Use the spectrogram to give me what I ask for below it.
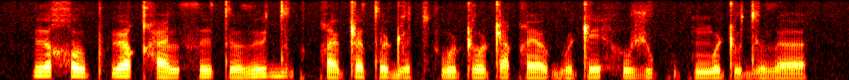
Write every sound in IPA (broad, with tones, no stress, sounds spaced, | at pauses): ɨ˥ χ u˥ pʼ ʉ˥ qʰ e˩ l θ ɨ˥˩ t̪ ɵ˩˥ ð ʉ˥ d ɨ˥˩ kʷ q e˩˥ ʈ ɐ˩˥ t̪ ɵ˩˥ ɖ ɵ˧ t͡sʼ u˥˩ ʈ o˥˩ ʈ e˧ q j ʉ˩ ɡʷ e˩˥ ʈ e˥ h u˥˩ ʒ u˥˩ kʷ ɨ˥ kʷ ŋʷ e˥˩ ʈ u˩ d ɵ˩ ð ɐ˥˩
